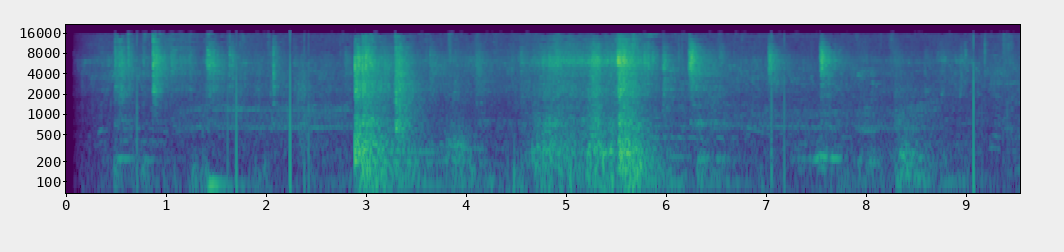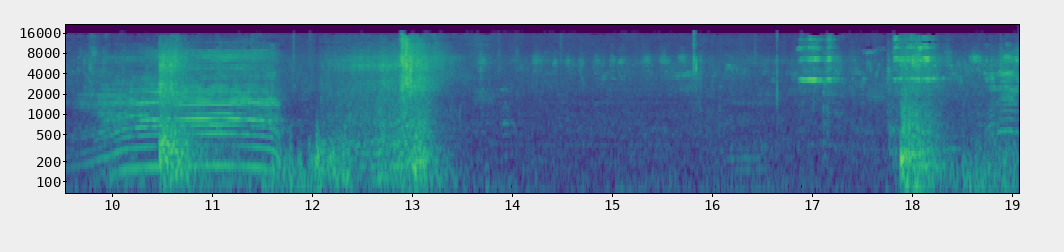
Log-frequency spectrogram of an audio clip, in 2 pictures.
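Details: Cattle, a calf and bulls, at a farm ahead of Eid ul Adha 2019: one long drawn-out moo with a rising then falling tone, between human voices talking and scattered knocks.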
